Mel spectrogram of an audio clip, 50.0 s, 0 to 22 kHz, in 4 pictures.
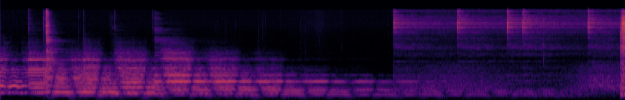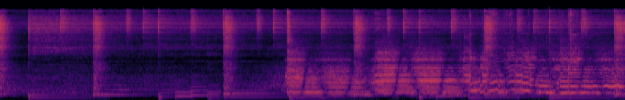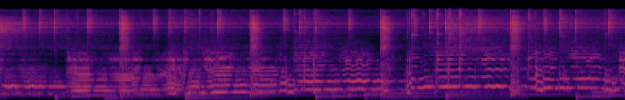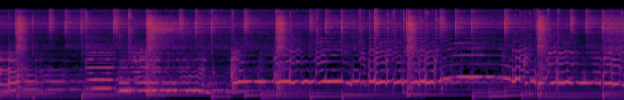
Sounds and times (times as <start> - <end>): Guitar: 0.0 - 49.9
Harmonic: 0.0 - 49.9.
